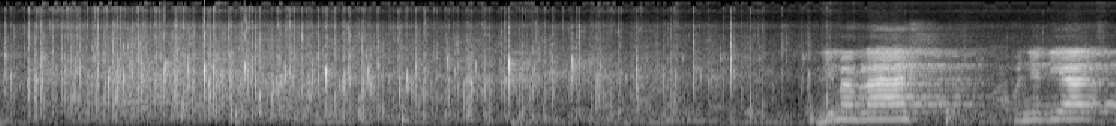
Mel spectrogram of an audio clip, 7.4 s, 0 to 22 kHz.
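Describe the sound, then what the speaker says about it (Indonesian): A crowd at an outdoor village celebration of Indonesia's 80th Independence Day claps in a dense, steady patter for several seconds, then a voice comes in over loudspeakers near the end. "Tepuk tangan dulu."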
